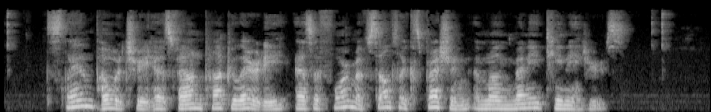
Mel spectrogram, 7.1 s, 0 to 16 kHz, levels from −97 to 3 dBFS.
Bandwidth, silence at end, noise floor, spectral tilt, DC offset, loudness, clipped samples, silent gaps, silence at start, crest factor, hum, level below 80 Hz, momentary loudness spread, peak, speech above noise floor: 11.5 kHz; 0.45 s; -47 dBFS; -5.5 dB/octave; under 0.1%; -20 LUFS; under 0.1%; none; 0.05 s; 18 dB; none; -56 dBFS; 8 LU; -2 dBFS; 27 dB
